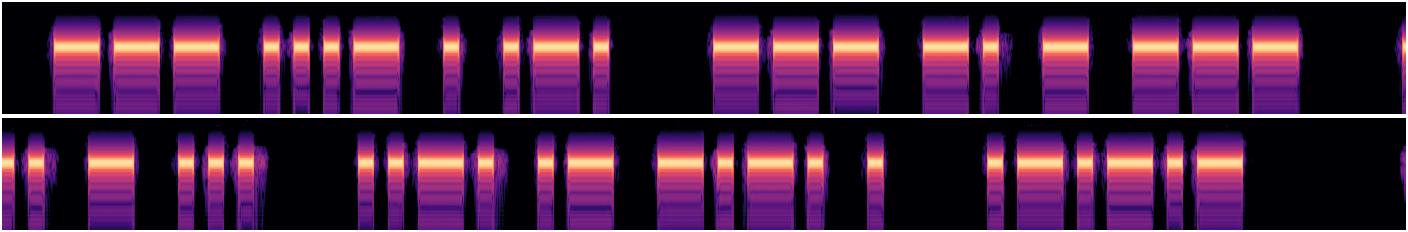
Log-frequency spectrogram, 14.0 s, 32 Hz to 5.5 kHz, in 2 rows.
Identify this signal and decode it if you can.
Morse code, heard as a keyed tone, about 16 wpm, 700 Hz. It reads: OVER ONTO ITS FACE .
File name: CW-The-Big-Twoheaded-River-2-16WPM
